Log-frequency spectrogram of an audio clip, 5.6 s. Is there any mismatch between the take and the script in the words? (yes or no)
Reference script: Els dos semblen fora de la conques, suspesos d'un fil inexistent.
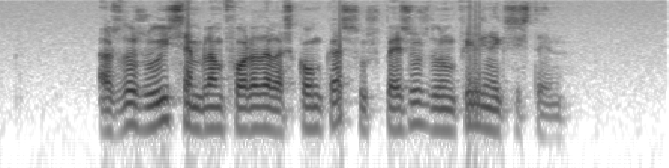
yes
